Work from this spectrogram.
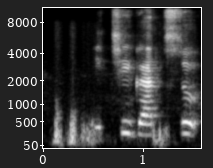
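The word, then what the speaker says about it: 一月: Kalau satu buah hitotsu, kalau bulan Januari pakainya gatsu. Ichigatsu.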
